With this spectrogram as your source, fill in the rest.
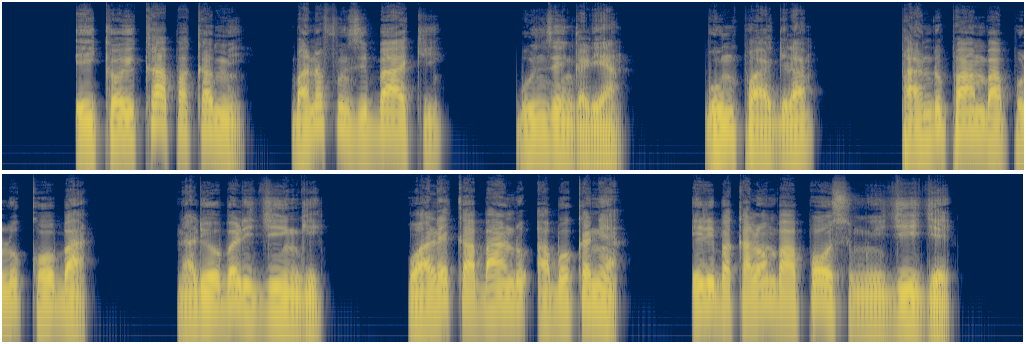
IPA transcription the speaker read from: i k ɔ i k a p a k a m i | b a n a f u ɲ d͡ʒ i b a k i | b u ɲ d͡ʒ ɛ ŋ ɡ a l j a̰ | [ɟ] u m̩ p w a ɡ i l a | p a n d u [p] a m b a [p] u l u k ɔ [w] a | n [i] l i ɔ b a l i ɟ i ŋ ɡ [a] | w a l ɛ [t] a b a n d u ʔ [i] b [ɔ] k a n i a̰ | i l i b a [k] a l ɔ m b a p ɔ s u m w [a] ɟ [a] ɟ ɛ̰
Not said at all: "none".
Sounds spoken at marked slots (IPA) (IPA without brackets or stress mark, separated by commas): b, p, p, b, a, i, k, a, ɔ, k, i, i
